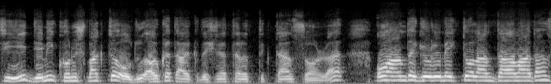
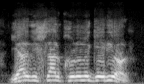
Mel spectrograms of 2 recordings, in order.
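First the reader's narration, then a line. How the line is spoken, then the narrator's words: Shouted. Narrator (Turkish): diye bağırınca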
